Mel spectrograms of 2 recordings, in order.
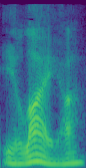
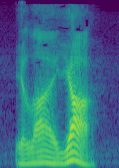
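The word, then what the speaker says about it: Elijah: And I'm putting the accent on the Yah in Eliah, even though in the King James it says to put it on the second syllable, like Eliah. It should actually be Eliah, to emphasize that our Father's name is in our name too.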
